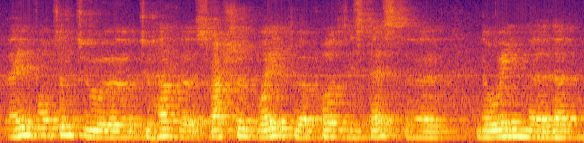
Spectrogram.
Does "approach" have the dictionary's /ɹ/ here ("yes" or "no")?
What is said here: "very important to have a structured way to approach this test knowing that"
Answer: no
